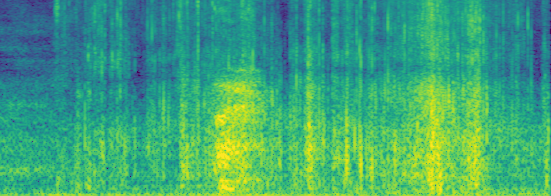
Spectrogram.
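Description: Plastic bag of bagged garden soil crinkling and tearing as it is pulled open by hand, with two louder bursts of rustling about one and a half and three seconds in.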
